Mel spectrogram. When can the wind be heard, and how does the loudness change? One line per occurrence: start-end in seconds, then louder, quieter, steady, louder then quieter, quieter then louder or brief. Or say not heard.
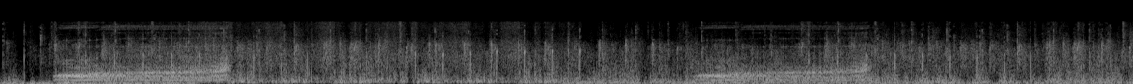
0.0-11.3 steady.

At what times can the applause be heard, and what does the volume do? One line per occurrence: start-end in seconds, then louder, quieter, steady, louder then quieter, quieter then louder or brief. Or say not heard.
0.0-11.3 steady.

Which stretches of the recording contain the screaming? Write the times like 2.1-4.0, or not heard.
0.5-2.4, 6.9-8.8.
